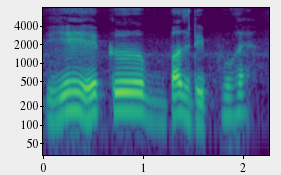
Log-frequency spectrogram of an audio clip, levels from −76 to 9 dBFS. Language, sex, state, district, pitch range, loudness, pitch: Hindi, male, Uttar Pradesh, Muzaffarnagar, 130-165 Hz, -18 LUFS, 155 Hz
